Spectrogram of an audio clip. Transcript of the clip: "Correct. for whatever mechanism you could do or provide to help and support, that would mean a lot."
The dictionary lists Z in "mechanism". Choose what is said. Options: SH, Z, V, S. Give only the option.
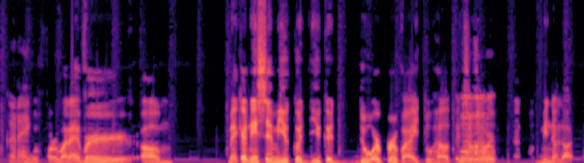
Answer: S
